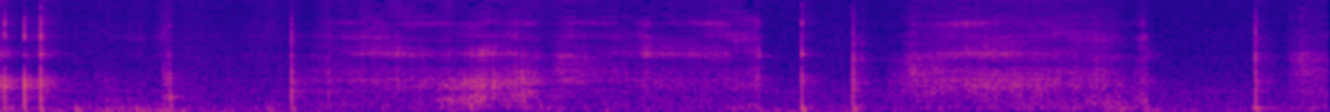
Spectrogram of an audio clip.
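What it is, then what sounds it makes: Wooden hairbrush back. Fingertips slowly rub and scratch across the smooth, solid wooden back of a paddle hairbrush held in the hand. The result is a quiet, soft, airy scraping texture, broken by a few sharp, short ticks.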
